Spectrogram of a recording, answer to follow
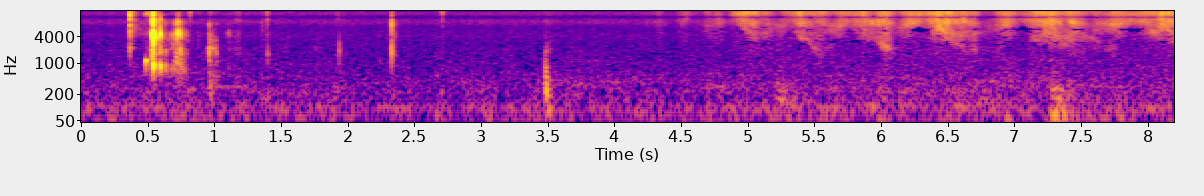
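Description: Faint rubbing and swishing of hands working face oil into the skin, starting about five seconds in. It is preceded by a few small clicks from handling the glass dropper bottle in the first second.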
